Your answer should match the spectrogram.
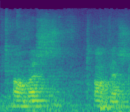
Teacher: This is a dental T. Thomas, Thomas, your tongue hits your teeth.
